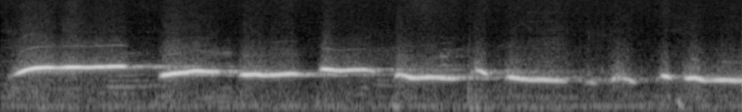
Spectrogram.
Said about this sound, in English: Now that, not the whistle, but the song actually was so popular it went number one around the world.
